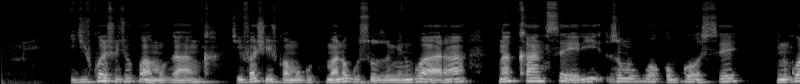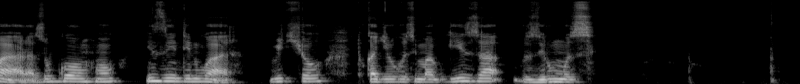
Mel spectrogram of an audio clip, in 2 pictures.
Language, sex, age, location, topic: Kinyarwanda, male, 18-24, Kigali, health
